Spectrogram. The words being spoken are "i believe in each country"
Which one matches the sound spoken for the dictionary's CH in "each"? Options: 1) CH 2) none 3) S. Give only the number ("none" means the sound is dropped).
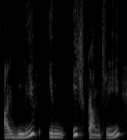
1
